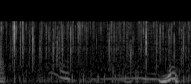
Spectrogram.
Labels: {"label": "biophony, cascading saw", "recorder": "SoundTrap 600 or HydroMoth"}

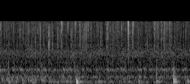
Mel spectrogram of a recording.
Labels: {"label": "anthrophony, mechanical", "recorder": "SoundTrap 300"}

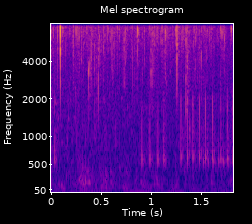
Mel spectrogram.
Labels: {"label": "biophony, rattle response", "recorder": "SoundTrap 500"}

